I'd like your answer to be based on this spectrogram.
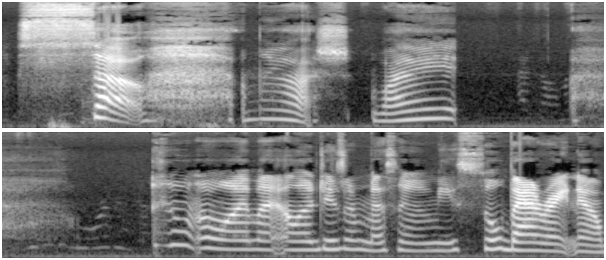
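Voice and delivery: normal talking voice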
